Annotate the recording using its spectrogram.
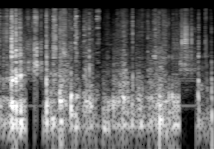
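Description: A knife cutting and scraping through cardboard along the box's marked cut-out line, heard as a run of irregular short scratches.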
